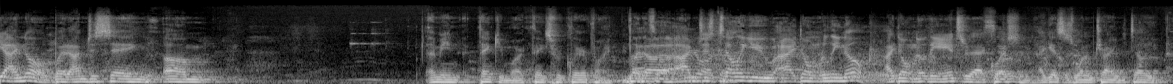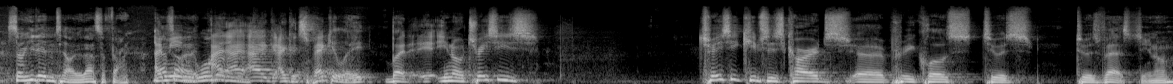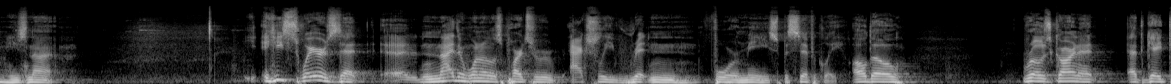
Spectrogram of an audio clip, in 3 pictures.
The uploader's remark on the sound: Live at Space. On-stage conversation at the club Space.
